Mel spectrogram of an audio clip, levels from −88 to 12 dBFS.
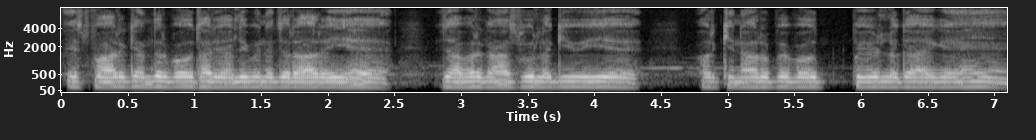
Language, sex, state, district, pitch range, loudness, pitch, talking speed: Hindi, male, Rajasthan, Jaipur, 135-140 Hz, -17 LUFS, 135 Hz, 230 wpm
